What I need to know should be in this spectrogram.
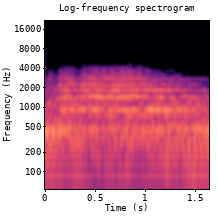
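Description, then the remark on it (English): A car horn blares in one long, unbroken honk, loud, holding a steady brassy tone for under two seconds with no voices around it; honked by a driver crossing an eroded ridge above a hogan on the slope below. “I honked a horn when I crossed the finely eroded ridge and saw Ben Yazzie's hogan on the slope below.”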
